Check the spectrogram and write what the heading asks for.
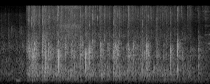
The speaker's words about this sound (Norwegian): Så gi Helene Uri en eh, varm applaus, dere.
